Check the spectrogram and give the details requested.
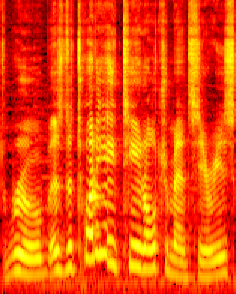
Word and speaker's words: R/B: Ultraman R/B, pronounced Rube, is the 2018 Ultraman series continuing the success of the new generation line of its collectible gimmicks based on past Ultraman.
